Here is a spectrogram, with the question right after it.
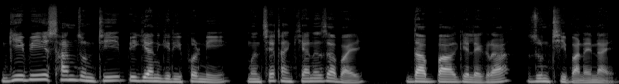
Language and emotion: Bodo, neutral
